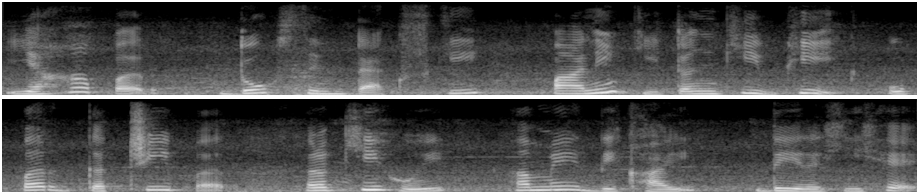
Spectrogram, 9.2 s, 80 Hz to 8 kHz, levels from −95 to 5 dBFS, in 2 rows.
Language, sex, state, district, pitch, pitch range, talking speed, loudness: Hindi, female, Madhya Pradesh, Dhar, 240 Hz, 205-285 Hz, 125 wpm, -18 LUFS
